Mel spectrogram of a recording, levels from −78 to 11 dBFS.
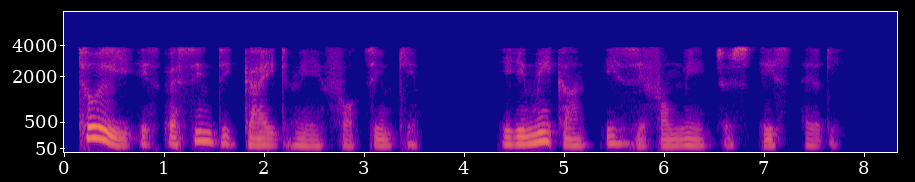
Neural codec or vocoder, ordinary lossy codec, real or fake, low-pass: codec, 16 kHz, 0.5 kbps, FunCodec, trained on LibriTTS, 25 frames a second; AAC, 16 kbps; fake; 7.2 kHz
